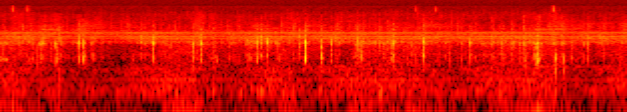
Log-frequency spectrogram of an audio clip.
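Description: Underwater ambience picked up through a camera housing: scattered irregular sharp clicks and crackles over a faint low hum, with a louder click about five and a half seconds in.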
